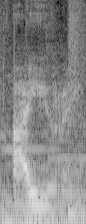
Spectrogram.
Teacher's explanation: the A and the I sound kind of mixed together. The A and the E.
